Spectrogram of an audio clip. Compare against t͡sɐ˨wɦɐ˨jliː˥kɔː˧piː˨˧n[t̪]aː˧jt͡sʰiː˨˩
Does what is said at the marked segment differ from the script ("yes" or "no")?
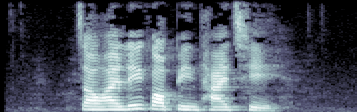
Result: yes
